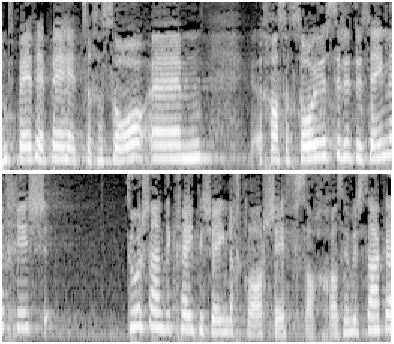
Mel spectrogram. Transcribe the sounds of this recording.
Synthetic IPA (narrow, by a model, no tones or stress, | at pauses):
ntb̥eːdeːpʰeːɦɛtsɪχəsoːɛm | χɑsɪχsoːʏsəɾəd̪əsɛɪəntləχɪʃ | t͡suəʃtænd̪ɪkʰχɛɪtɪʃɛɪɡntləχkʰlˠɑːɾʃɛfsɑ̰χəɑlsoɛmɪːɾsæɡ̥ə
